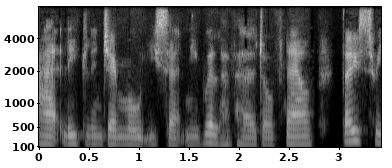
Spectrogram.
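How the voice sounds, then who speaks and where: A woman with a British accent speaks at a fairly quick pace in a very deep, low pitch. The sound is dry and close with no echo, over a quiet background. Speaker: care funding adviser. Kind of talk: webinar presentation.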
